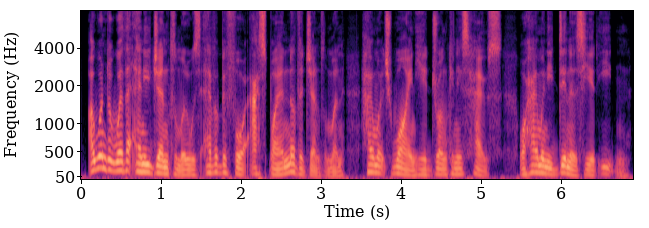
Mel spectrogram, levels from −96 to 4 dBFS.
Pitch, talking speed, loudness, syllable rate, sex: 105 Hz, 245 wpm, -21 LUFS, 7.2 syllables/s, male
